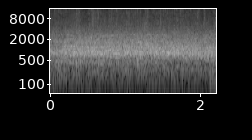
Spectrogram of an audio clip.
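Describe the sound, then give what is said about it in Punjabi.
An audience at a music performance by three brother singers claps in dense, steady applause throughout, in honor of their late music teacher. “ਉਹਨਾਂ ਦੇ ਨਾਂ 'ਤੇ ਇੱਕ ਵਾਰ ਜ਼ੋਰਦਾਰ ਤਾੜੀ”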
